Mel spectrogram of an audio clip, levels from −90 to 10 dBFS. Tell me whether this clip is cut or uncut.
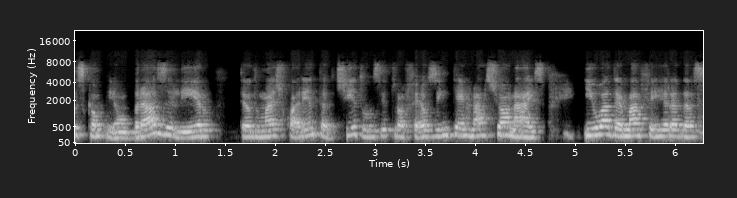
uncut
